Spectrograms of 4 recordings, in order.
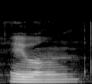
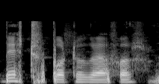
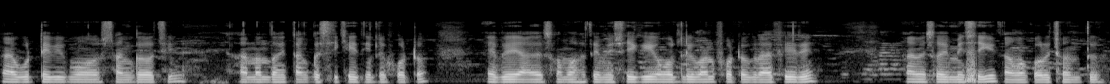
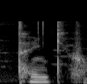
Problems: constant background noise, continuous background conversations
